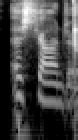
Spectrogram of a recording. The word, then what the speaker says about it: Estranga: For everybody listening, Laganja Estranja. Astrange, right?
